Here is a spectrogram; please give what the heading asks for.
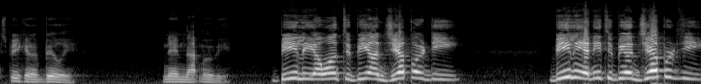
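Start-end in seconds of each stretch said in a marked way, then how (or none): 2.8-7.0 put-on horrible, very high-pitched Puerto Rican woman accent. Quoting a nineties movie line for a name-that-movie game, in a Puerto Rican woman's accent. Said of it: "That's kind of a Puerto Rican woman's accent".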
